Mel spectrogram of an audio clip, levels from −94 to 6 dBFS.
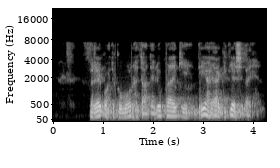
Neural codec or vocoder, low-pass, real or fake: codec, 16 kHz, 16 kbps, FunCodec, trained on LibriTTS, 50 frames a second; 7.2 kHz; fake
